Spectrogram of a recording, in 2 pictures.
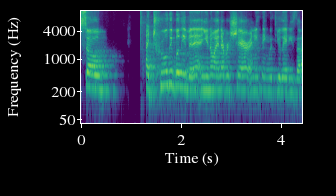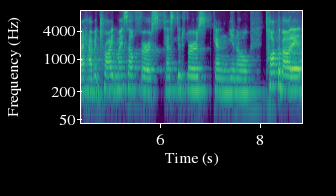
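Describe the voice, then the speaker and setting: A woman with a fairly high voice speaks at a moderate pace in a flat monotone, with audible echo in the room. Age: 40s. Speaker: health coach. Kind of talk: casual chat.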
